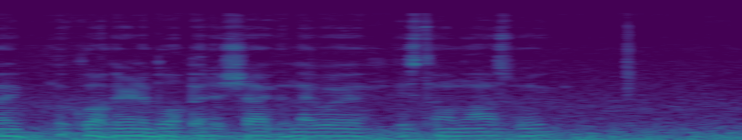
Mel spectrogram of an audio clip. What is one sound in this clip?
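A man speaks calmly into a microphone at close range.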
